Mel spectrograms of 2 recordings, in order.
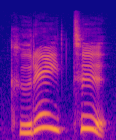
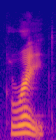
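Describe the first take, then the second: First: The word ends with a full extra 'teu' syllable. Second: The final t is barely heard, with no vowel. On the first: "한국식으로는 그레이트 이렇게 표기를 하고 읽는 경우가 많은데요" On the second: "t 소리가 거의 나지 않고 마치 받침처럼 들립니다"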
